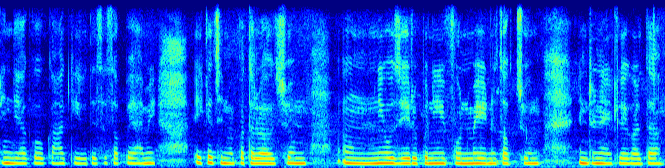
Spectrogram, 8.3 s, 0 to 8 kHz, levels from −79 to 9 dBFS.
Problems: none marked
